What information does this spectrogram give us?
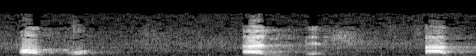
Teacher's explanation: تخرج من طرف اللسان مع ما يليه من اصول الثنايا العليا · Term: حروف النطعيه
